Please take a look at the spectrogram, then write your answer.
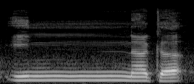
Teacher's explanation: نون مشدد، اس پہ ہم کیا کریں گے، غنہ کریں گے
